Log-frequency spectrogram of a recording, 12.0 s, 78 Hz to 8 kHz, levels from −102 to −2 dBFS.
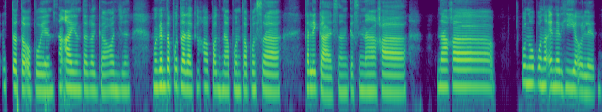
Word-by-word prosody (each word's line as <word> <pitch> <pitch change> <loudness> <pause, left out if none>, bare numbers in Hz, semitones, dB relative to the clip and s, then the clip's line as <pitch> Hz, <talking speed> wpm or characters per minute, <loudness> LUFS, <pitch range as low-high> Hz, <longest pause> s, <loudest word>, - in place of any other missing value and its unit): Hmm, 230 -1 -14
totoo 210 -2 +2
po 195 0 -4
'yan, 185 0 -1
sang-ayon 205 0 +3
talaga 195 -2 -4
ako 200 - -3 0.2
diyan. 195 0 -8 0.5
Maganda 225 +1 +4
po 230 - -5
talaga 205 -2 +3
kapag 215 -3 -3
napunta 195 0 -3
po 200 -1 -4
sa 190 -2 +3 0.5
kalikasan, 185 -3 0
kasi 185 +1 -6
nakaka 185 -1 +1 0.6
nakakapuno 225 0 +2 0.6
po 245 - -5
ng 235 0 +1
enerhiya 220 -2 -1
ulit. 175 -2 -4
200 Hz, 115 wpm, -22 LUFS, 190-220 Hz, 0.6 s, Maganda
